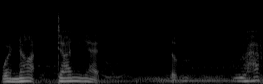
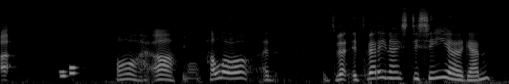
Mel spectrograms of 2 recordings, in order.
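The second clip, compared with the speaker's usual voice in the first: put-on higher, slightly louder Scottish accent; 8 semitones higher, 6 dB louder than usual. Voicing Caroline greeting the players while sneaking over: Caroline's Scottish accent. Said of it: "it's like a Scottish accent".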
